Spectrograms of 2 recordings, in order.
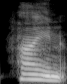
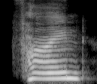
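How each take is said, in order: First: "fine" said with no d at the end; Lower South fine. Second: Said in the usual way. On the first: Shown as a demonstration. Teacher shows "fine" with no final d. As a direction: drop the final d so "Find" becomes "fine". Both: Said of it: "Find would be fine only".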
